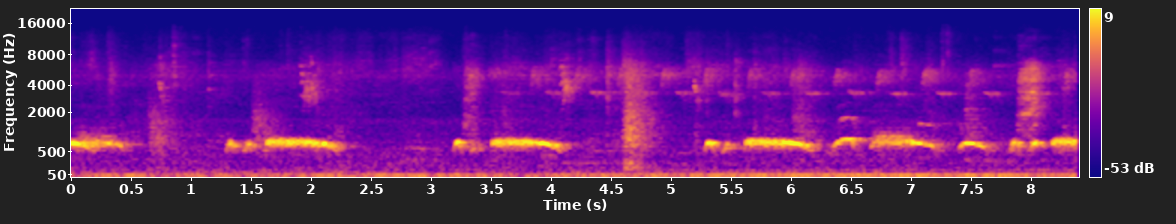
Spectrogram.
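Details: Spotted dove, a còi kept caged for four years, cooing in repeated low mellow phrases roughly every two seconds. Thin high chirping from other birds and occasional clicks run behind.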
